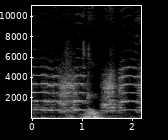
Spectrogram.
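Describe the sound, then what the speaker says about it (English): Farmyard fowl call out in ragged, close honks and crowing cries over steady background noise, several overlapping calls rising and falling across the moment. "So you brought the geese in for a bit of authentic background."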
